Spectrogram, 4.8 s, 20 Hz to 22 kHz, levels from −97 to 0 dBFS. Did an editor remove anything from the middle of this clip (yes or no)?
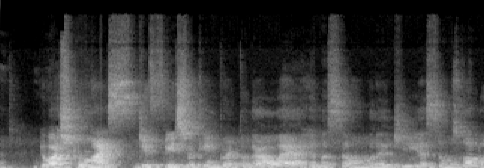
no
